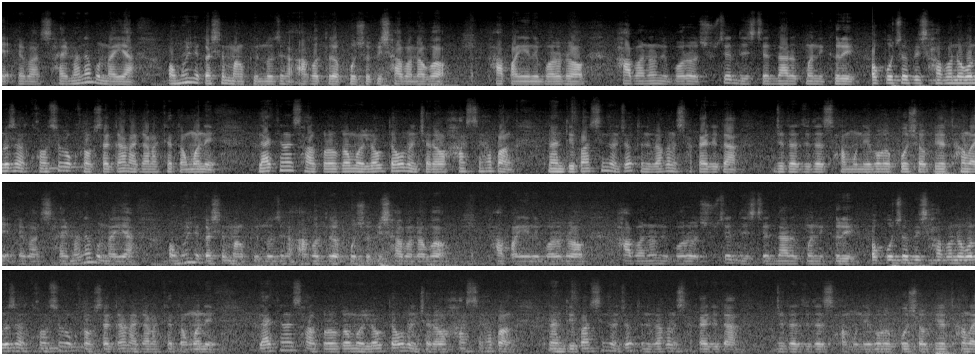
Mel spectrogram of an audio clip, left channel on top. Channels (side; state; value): right; noise; hiss, 21 dB below the sound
